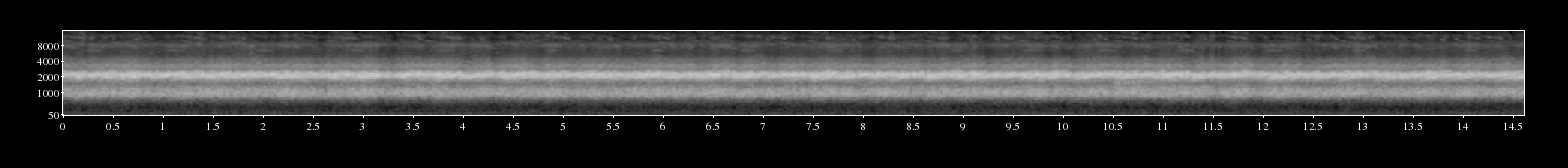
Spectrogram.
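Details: Numerous frogs sing at a pond in a horse pasture, Zoom 6 recording, their overlapping shrill trills merging into one constant, even buzzing chorus.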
